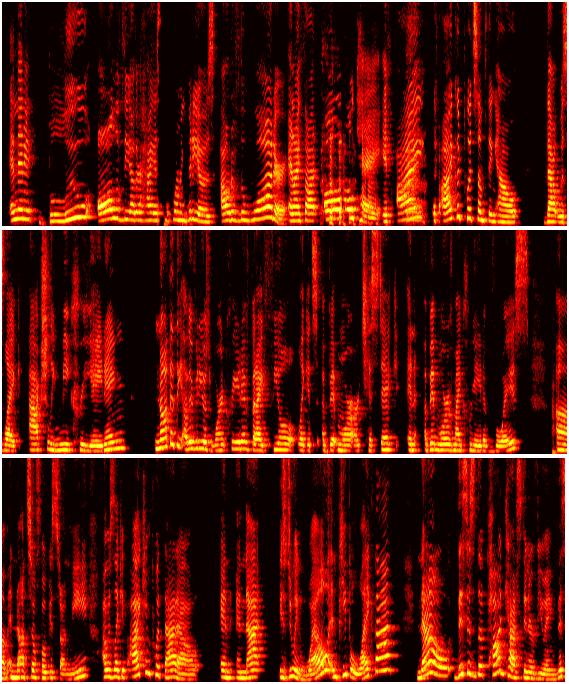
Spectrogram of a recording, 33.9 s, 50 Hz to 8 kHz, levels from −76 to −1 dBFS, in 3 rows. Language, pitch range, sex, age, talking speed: English, 200-275 Hz, female, 30-49, 160 wpm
